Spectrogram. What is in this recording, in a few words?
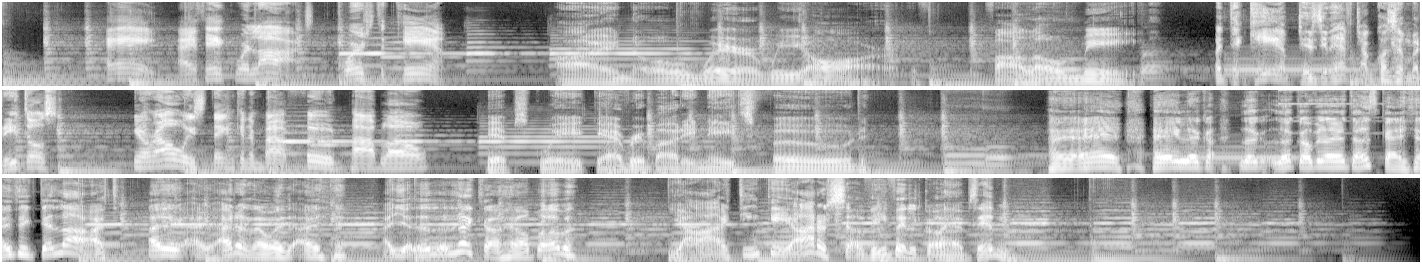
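Character, voiceover; HB Studios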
